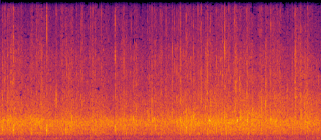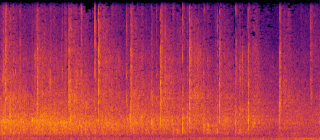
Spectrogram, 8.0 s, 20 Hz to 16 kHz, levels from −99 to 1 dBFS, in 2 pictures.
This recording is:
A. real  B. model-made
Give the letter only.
A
